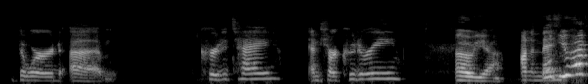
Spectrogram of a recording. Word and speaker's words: charcuterie: so how about that but you do like sharp cutery though i love charcuterie but after mispronouncing those in front of actually a writer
